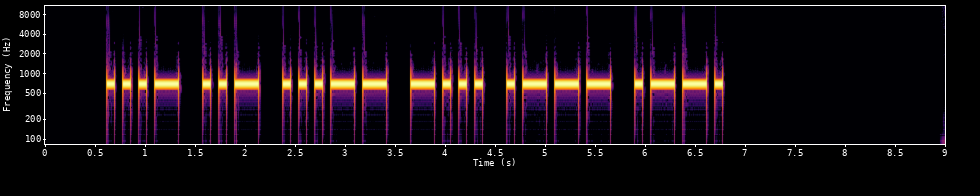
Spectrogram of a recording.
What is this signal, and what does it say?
Morse code, heard as a keyed tone, about 15 wpm, 700 Hz. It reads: VU3BJP
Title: DXCC-100 Call Signs - 6 Characters - 15wpm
